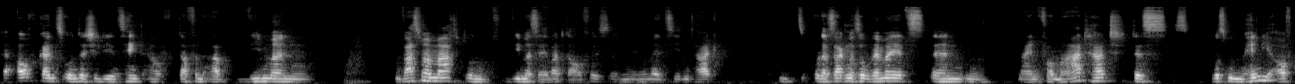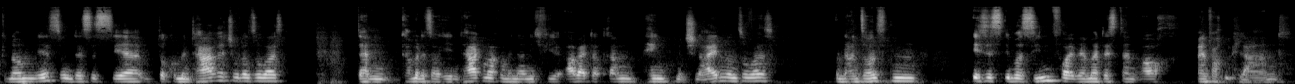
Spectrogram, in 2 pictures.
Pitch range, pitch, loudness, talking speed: 125-145 Hz, 135 Hz, -20 LUFS, 190 wpm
